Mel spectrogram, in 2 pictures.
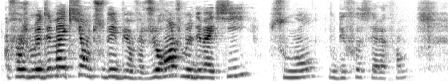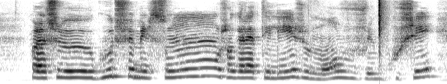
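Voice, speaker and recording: A woman's voice: fairly high pitch, fast, far from the mic. A young woman chatting casually in a beauty tag video, hesitant and full of fillers. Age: young adult. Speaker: beauty vlogger.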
